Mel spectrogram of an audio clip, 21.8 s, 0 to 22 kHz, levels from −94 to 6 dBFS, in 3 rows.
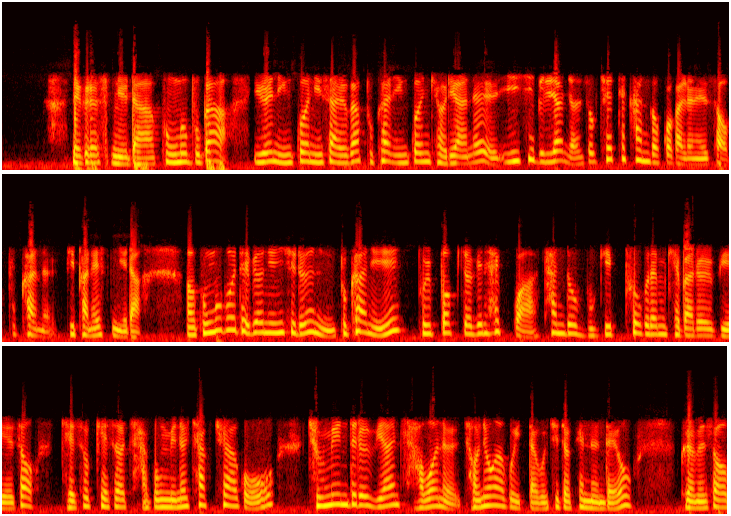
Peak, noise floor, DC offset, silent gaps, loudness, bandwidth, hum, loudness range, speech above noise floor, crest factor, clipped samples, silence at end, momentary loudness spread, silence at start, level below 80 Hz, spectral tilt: -8 dBFS; -49 dBFS; under 0.1%; none; -27 LUFS; 8.2 kHz; none; 2 LU; 22 dB; 20 dB; under 0.1%; 0 s; 5 LU; 0.45 s; -50 dBFS; -7 dB/octave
